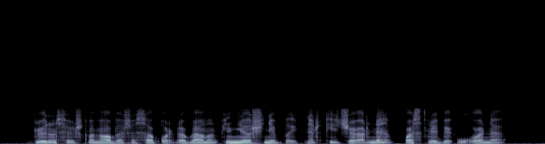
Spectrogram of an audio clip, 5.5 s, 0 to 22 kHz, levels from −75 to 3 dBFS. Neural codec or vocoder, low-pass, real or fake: autoencoder, 22.05 kHz, a latent of 192 numbers a frame, VITS, trained on many speakers; 5.4 kHz; fake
